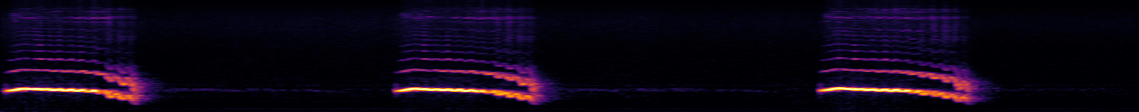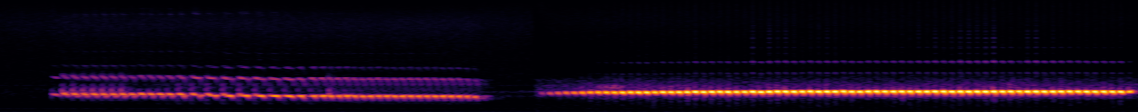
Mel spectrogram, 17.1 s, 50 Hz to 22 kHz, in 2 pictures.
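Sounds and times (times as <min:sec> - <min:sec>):
screech owl calling: 0:00.0 - 0:01.3, 0:03.0 - 0:04.3, 0:06.2 - 0:07.5, 0:08.9 - 0:17.0.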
